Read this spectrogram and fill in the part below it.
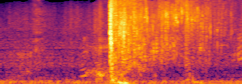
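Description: A heavy blow thuds against a body.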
